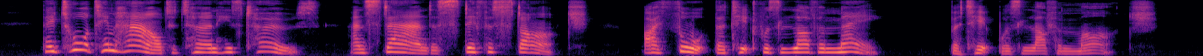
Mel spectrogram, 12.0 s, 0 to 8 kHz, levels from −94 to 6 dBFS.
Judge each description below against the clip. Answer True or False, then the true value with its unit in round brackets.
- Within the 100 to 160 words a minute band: True (140 wpm)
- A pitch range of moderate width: True (4.9 semitones)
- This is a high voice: True (210 Hz)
